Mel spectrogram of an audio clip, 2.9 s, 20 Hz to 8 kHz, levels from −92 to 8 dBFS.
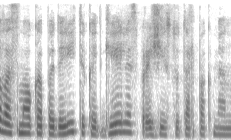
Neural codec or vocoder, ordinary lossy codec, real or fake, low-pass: none; AAC, 32 kbps; real; 7.2 kHz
